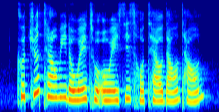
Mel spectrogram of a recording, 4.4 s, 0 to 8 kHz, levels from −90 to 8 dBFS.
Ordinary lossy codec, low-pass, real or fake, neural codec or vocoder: none; 7.2 kHz; real; none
